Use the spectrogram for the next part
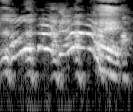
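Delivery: high, loud laughing shout of alarm; half-laughing yell to calm her down. Retold or imitated. Narrator replays shouting at her partner to sit down, laughing. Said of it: "I'm like".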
